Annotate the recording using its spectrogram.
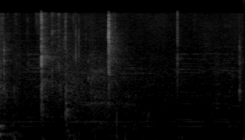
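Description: Handling noise from a smartphone being picked up and moved while it records: a few light, sharp clicks, the clearest about half a second in, over a faint steady hum.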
